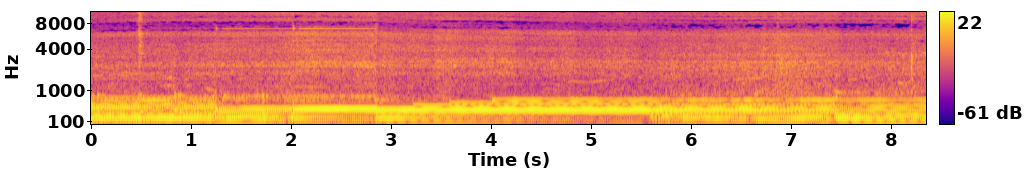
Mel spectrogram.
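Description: Live rock band playing an instrumental passage: electric guitar through a Marshall amp holding long sustained chords that change every second or two, with drums underneath.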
